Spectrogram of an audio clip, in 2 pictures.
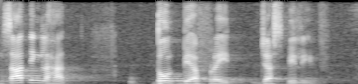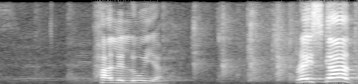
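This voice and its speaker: Filipino man, pastor, high voice, animated sermon, long church reverb. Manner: switches between preaching and quoting scripture; animated, dramatizes the crowd.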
